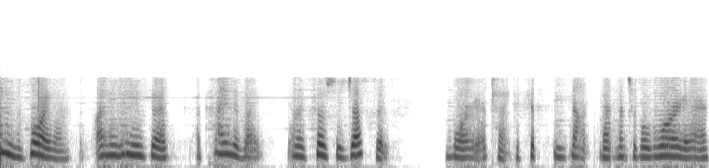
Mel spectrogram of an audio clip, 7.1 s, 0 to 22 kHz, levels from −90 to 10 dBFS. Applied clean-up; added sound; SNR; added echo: neural separator model SepFormer WHAMR!.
